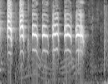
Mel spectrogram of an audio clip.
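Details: Long-tailed shrike (cendet) from Indonesia: seven harsh, squeaky, buzzy notes given in quick even succession, about four per second, each rich and ringing, then the phrase stops; a quiet room with faint background rumble.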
